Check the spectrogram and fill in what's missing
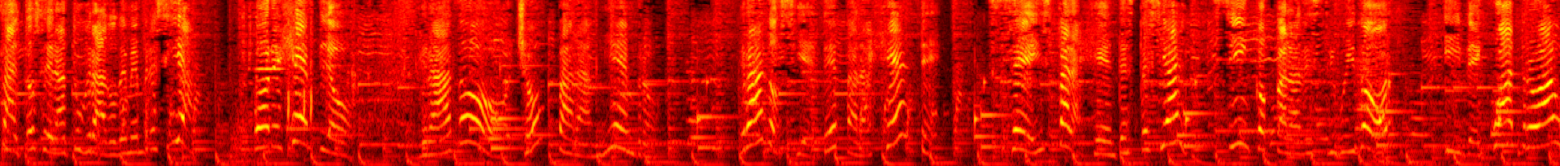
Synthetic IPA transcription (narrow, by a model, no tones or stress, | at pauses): salt̪o̞seɾat̪uɣɾaðoðe̞mẽ̞mbɾe̞sia | poɾe̞xemplo | ɡɾaðoot͡ʃopaɾamjembɾo | ɡɾaðo̞sjet̪epaɾaxe̞nt̪e̞sejspaɾaxe̞nt̪e̞ːspesjalsiŋkopaɾaðist̪ɾiβuiðoɾ | iðekwat̪ɾoa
